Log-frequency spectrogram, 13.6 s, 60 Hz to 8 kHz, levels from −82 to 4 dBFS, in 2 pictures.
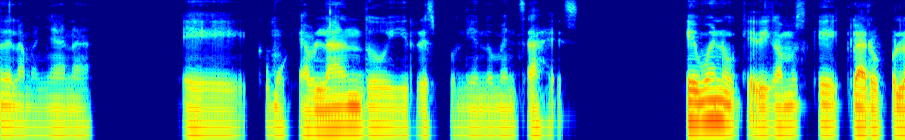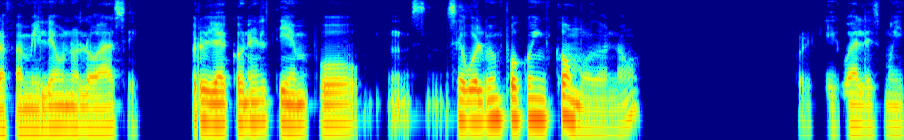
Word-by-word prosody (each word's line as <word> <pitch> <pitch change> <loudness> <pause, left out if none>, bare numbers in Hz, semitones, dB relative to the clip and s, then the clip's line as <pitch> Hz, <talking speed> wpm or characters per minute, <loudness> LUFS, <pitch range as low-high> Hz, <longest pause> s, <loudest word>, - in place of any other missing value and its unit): de 100 - 0
la 95 -1 -5
mañana, 90 0 -8 0.6
eh, 85 0 -4
como 90 -2 -8
que 90 - -9
hablando 95 +2 +2
y 90 -1 -4
respondiendo 90 +1 -8
mensajes. 90 0 -6 0.8
Que 115 - +7
bueno, 115 -2 +5
que - - -1
digamos 95 +2 -1
que, 100 -1 -2
claro, 90 -3 +3
por 95 - -1
la 90 - +4
familia 90 +2 0
uno 95 -1 +2
lo 90 -1 +2
hace, 95 +1 -3 0.3
pero 110 +1 +3
ya 110 -1 +6
con 110 +1 +1
el 115 +1 0
tiempo 105 -1 +2 0.2
mm, - - -8 0.3
se - - -3
vuelve 115 +1 +4
un 125 - +3
poco 125 0 +2
incómodo, 120 -10 +2
¿no? 85 +2 -7 1.2
Porque - - -14
igual 100 +1 -2
es 95 -1 -9
muy 95 -1 -6
95 Hz, 170 wpm, -23 LUFS, 90-105 Hz, 1.2 s, Que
